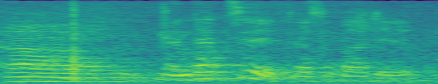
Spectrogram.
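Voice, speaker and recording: A man's voice: a little high, expressive, measured pace, mellow. Hesitant older man from Puerto Rico. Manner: hesitant, many fillers. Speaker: new member introducing himself. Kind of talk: casual self-introduction. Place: meeting hall. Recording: echoey hall, distant noisy mic.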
